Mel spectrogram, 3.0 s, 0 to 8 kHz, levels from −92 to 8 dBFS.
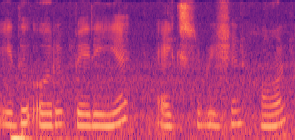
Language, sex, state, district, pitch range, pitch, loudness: Tamil, female, Tamil Nadu, Kanyakumari, 210-240 Hz, 220 Hz, -16 LUFS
